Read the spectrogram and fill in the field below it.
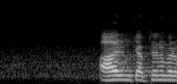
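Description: A man speaks calmly and clearly close by.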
